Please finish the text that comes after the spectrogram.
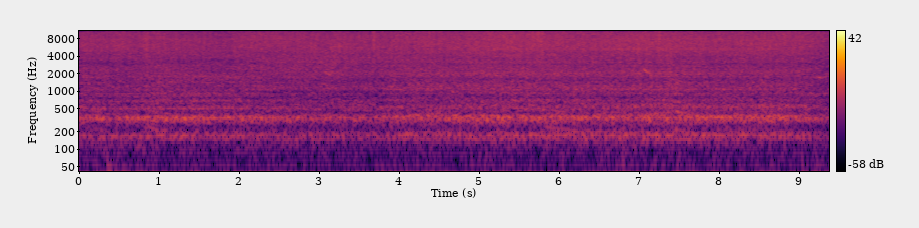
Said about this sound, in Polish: Dłoń z mikrofonem niemal wkładam w pszczeli rój.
